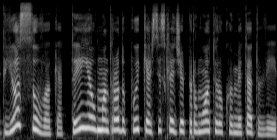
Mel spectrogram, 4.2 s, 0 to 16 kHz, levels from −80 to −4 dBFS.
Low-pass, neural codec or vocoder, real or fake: 14.4 kHz; none; real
